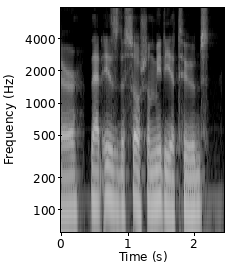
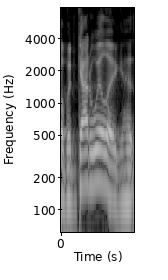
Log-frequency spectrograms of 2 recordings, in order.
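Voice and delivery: ordinary delivery

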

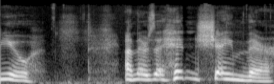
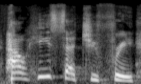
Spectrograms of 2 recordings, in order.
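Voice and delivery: normal talking voice

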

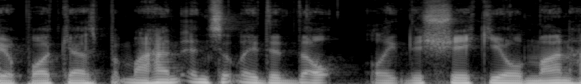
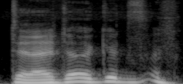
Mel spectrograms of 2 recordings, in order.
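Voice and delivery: normal talking voice

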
